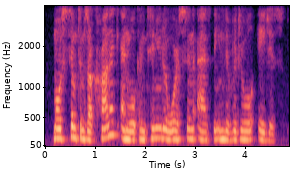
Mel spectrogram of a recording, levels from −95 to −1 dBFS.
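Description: Between 1.88 and 2.69 s the speech catches and drags in eight brief stalls, none longer than 17 ms, with about 97 ms of continued sound bridging them and nothing lost. These are repeated stalls (stutter): packets arrived late, so the jitter buffer kept running dry and the receiver extended the last sound until data resumed. From 3.59 to 4.03 s the speech stretches out at unchanged pitch, playing at 88% speed and gaining 59 ms. This is a jitter buffer slow-down, in which the receiver repeated single pitch periods to rebuild its reserve. The audio has nothing above 4 kHz, which fits narrowband call coding such as G.711.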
